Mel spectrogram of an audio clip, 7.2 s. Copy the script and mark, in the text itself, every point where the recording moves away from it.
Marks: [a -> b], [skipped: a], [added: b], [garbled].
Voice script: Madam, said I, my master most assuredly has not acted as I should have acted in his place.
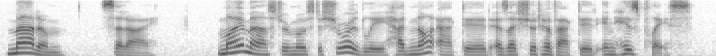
Madam, said I, my master most assuredly [has -> had] not acted as I should have acted in his place.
